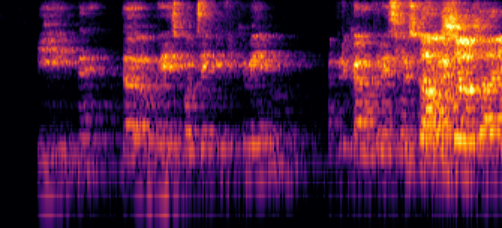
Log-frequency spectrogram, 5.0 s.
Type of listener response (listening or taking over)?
taking over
